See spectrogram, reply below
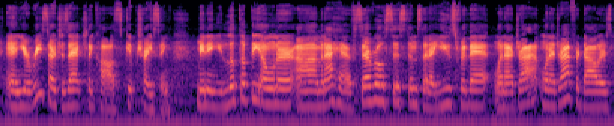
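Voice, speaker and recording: Chatty bright-voiced woman teaching wholesaling. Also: medium pitch. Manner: chatty, folksy asides to viewers. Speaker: real estate investor teaching wholesaling. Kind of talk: casual tutorial vlog.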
